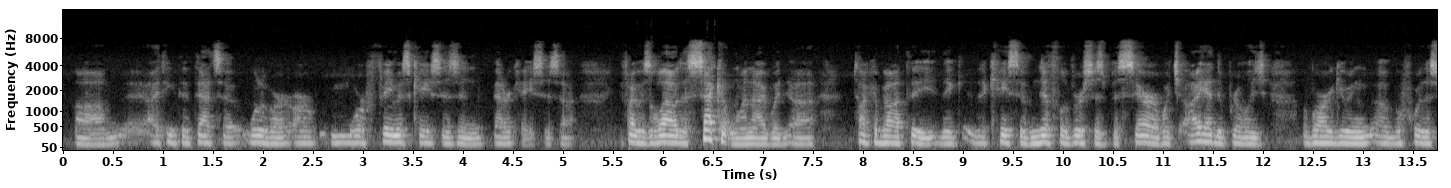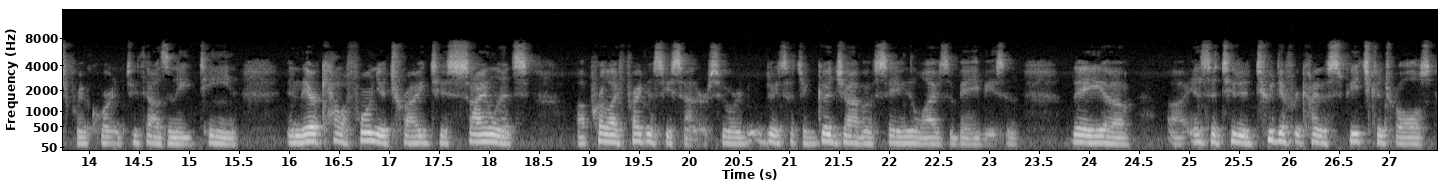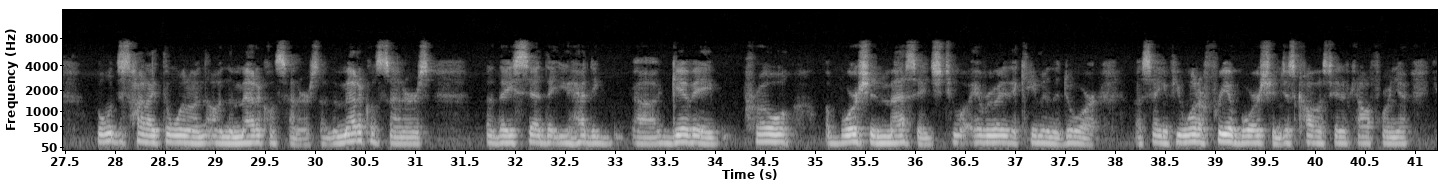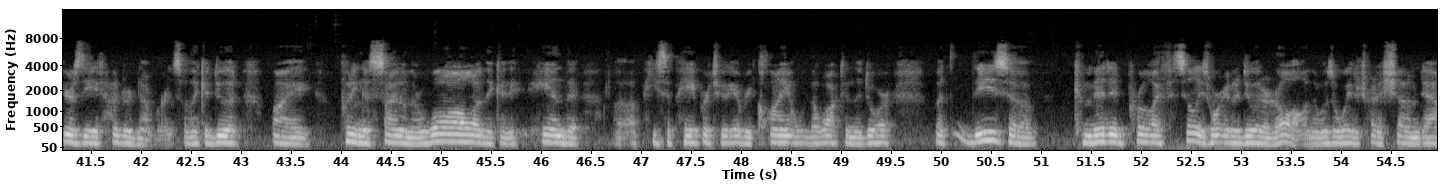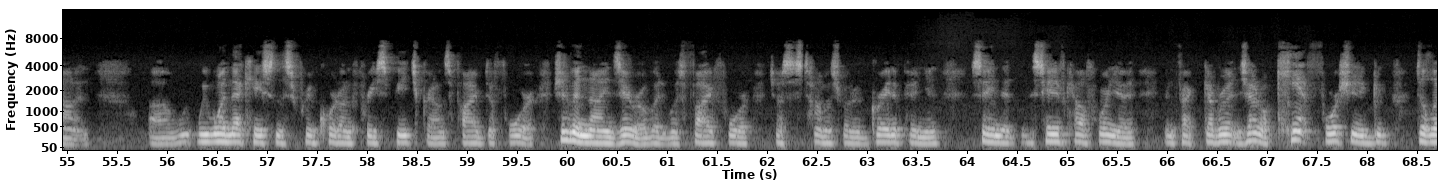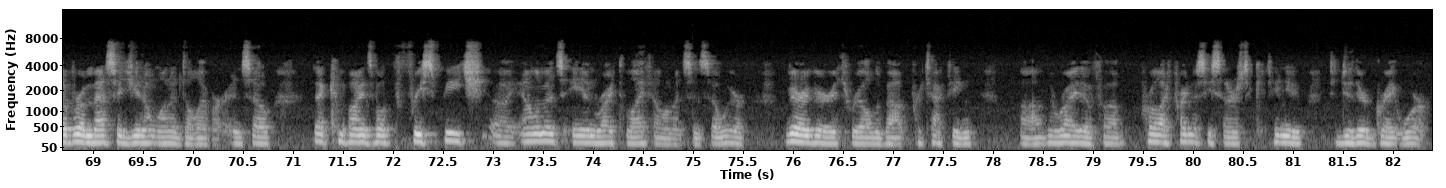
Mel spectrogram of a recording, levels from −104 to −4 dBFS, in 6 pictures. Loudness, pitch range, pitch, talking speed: -33 LUFS, 120-145 Hz, 130 Hz, 205 wpm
